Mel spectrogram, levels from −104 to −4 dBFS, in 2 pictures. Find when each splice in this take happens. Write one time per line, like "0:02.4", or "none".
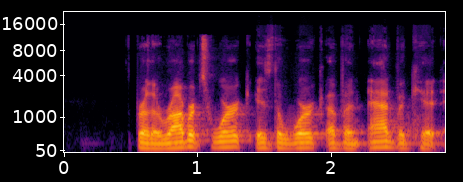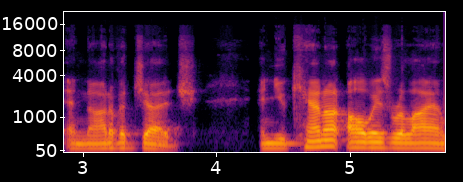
none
